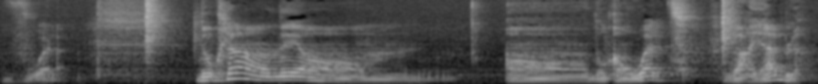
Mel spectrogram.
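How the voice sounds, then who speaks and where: A man giving a casual hands-on product review, chatty and halting with frequent fillers and restarts. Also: lowish voice, animated, a little hiss or hum.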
